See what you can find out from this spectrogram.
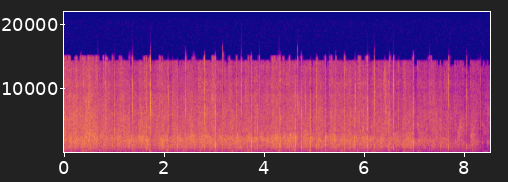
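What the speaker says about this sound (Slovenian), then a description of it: "prosim, en aplavz." Sustained audience applause fills a hall, dense and steady clapping from a crowd lasting the full stretch, moderately distant with no speech over it.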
